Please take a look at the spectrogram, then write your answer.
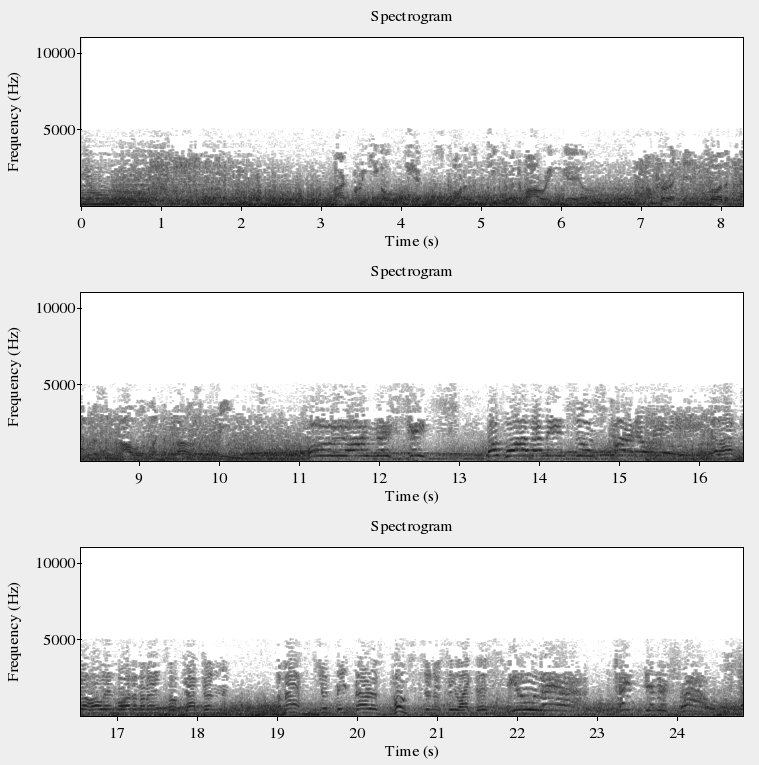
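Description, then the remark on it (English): A stormy sea roars with howling wind around a sailing ship in a loud, unbroken wash of noise, while agitated voices shout over it through the second half. “The sea's gone mad.”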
